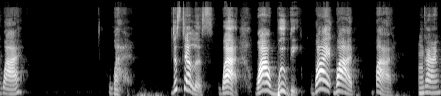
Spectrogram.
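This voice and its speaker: A woman's voice: fairly high pitch, pushed and bright. A woman doing casual gossip commentary as an online host, sassy, slangy and profane, punctuating her points with emphatic rhetorical check-ins. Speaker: online commentator hosting a reaction show.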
